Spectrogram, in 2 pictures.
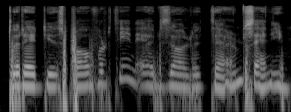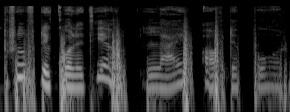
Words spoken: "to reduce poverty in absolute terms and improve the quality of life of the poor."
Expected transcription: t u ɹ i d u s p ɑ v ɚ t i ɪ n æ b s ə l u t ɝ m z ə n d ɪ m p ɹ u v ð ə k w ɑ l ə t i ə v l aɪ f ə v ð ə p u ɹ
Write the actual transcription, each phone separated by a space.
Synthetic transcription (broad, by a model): t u ɹ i d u s p ɑ v ɚ t i ɪ n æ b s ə l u t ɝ m s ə n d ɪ m p ɹ u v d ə k w ɑ l ə t i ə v l aɪ f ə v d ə p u ɹ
